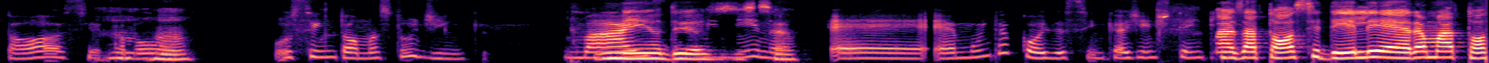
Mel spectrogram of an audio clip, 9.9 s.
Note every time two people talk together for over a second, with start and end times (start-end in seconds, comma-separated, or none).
4.0-5.4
